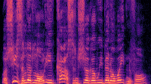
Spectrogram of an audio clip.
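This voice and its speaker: An actor playing a folksy, easygoing cowboy sidekick with a Southern US drawl and husky voice, in a vintage radio drama. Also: male voice, high voice, fairly quick, a little mellow. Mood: playful, easygoing. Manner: drawling folksy slang with chuckles. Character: folksy, easygoing Texan-style cowboy sidekick, tough but playful.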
